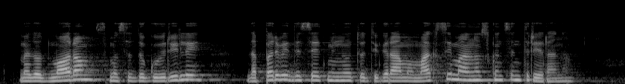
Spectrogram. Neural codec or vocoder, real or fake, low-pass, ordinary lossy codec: none; real; 7.2 kHz; AAC, 96 kbps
